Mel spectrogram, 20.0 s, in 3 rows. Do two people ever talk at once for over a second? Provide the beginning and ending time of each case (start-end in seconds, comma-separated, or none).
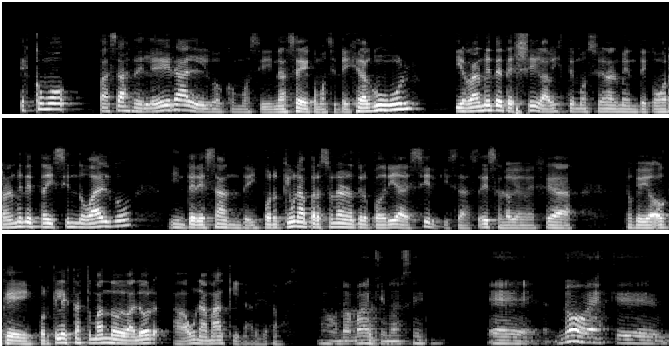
none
